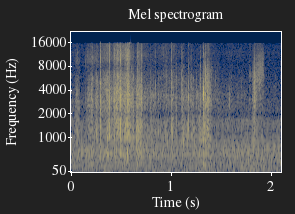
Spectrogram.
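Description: Thin paper pages being leafed through, as in a Bible, in short crinkly rustles with two sharper page flicks, one past the middle and one near the end.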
